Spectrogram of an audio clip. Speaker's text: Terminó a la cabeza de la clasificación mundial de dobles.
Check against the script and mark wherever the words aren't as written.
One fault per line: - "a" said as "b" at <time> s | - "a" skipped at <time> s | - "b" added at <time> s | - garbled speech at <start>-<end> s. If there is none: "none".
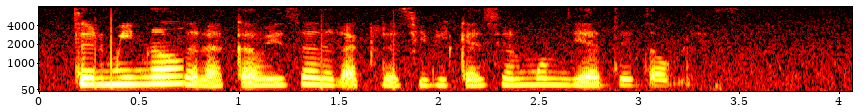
none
